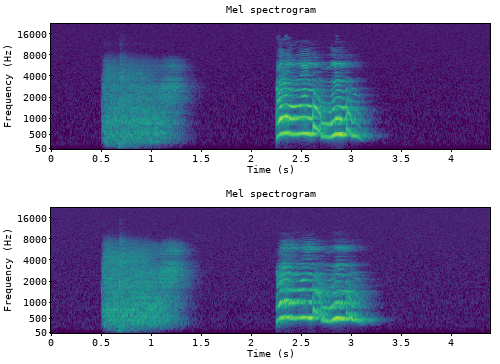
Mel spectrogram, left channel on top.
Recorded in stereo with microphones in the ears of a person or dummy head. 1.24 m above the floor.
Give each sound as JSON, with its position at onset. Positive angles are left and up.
{"t": 0.5, "sound": "a gunshot", "side_deg": -10, "distance_m": 7.5}
{"t": 2.3, "sound": "a dog barking", "side_deg": 55, "distance_m": 1.5}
